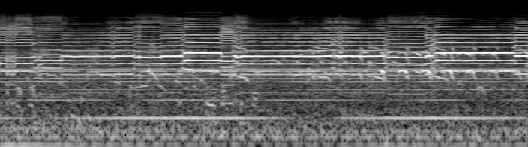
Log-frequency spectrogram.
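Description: Great Highland bagpipes playing a march tune: a steady drone holds underneath while the chanter's melody moves from note to note with quick grace-note flourishes between them.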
